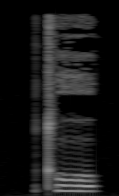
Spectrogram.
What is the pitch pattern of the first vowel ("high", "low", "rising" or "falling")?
high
